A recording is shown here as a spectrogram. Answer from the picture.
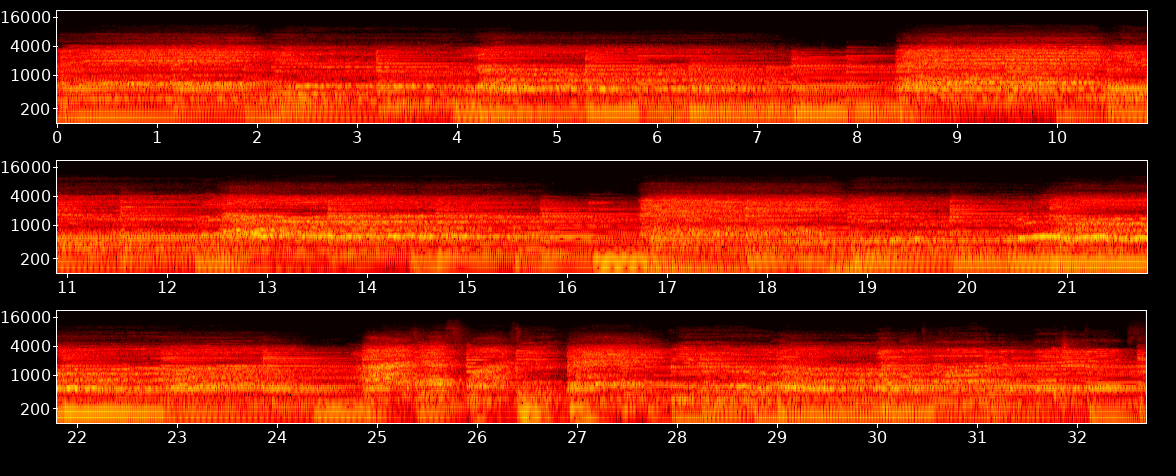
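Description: Church choir singing a gospel song, in phrases about eight seconds long.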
